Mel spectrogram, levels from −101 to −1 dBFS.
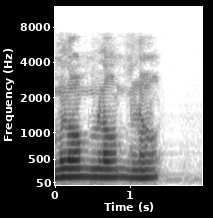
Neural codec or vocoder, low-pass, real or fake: codec, 16 kHz, 2 kbps, FreqCodec, larger model; 7.2 kHz; fake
